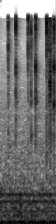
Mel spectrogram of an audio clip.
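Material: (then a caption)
Metal. A capped bottle of metallic color-shift paint is shaken by hand to remix the pigment settled at the bottom. Its metal mixing ball bearing rattles inside in about four bright clicks over a steady low hum.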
